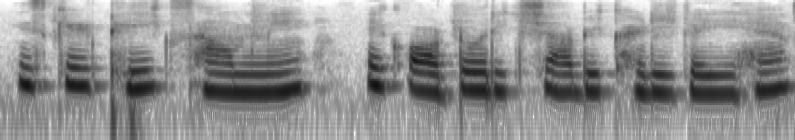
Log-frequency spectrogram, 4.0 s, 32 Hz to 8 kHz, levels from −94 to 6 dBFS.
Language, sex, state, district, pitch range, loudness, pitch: Hindi, female, Bihar, Saran, 220-255 Hz, -15 LUFS, 235 Hz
